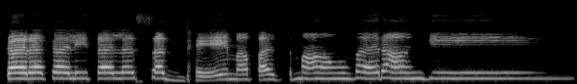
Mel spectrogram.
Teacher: When the Ta and the Ha are coming, Tas become Da and the Ha will become Dha.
